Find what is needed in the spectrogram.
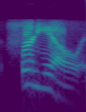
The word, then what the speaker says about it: Fernihough: Carrie Fernihough is how it's pronounced.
